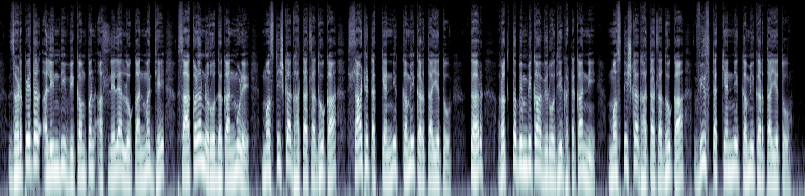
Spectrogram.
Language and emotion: Marathi, neutral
